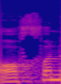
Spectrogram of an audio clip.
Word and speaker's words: often: They often, OFTEN में टी लिखा जा रहा है, पढ़ा नहीं जा रहा. They ऑफन listen.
